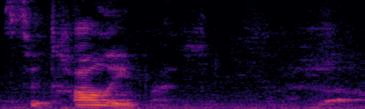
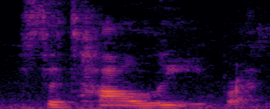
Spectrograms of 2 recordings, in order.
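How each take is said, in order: First: Sitali breath whispered slowly, no voice; whispering. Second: Said in the usual way. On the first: Shown as a demonstration. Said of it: "repeats the name, then whispers it". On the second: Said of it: "repeats the name to teach it".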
